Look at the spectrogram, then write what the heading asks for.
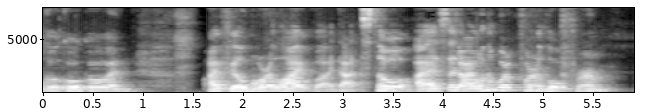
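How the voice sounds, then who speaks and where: Woman from Turkey, pro bono director, chatty and animated in an echoey room. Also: medium pitch. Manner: animated, thinks aloud with many fillers and restarts. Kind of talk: conversational podcast interview.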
